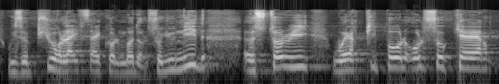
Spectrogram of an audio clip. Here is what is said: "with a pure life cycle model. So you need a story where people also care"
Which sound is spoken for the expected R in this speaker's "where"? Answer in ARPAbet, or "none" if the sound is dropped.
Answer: R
